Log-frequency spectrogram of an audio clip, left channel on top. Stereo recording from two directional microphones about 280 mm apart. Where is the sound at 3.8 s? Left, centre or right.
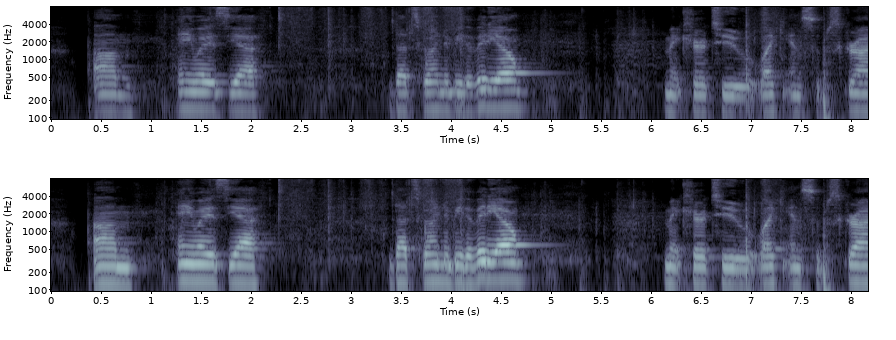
Right.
